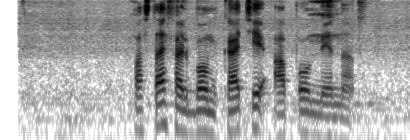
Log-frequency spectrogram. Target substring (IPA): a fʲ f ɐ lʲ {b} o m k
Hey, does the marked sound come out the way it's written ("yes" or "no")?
yes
